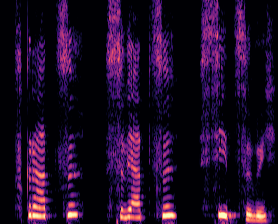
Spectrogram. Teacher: Т-Ц se prononce comme Ц long.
